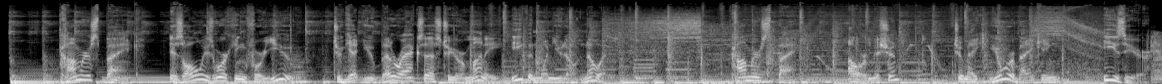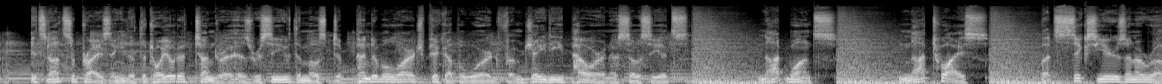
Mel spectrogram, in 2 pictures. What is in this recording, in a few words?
Commercial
